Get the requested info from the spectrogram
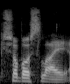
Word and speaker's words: Szoboszlai: Dominik Szoboszlai, I think. I don't know Hungarian, but I think that's how you say it. – It sounded pretty much perfect.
